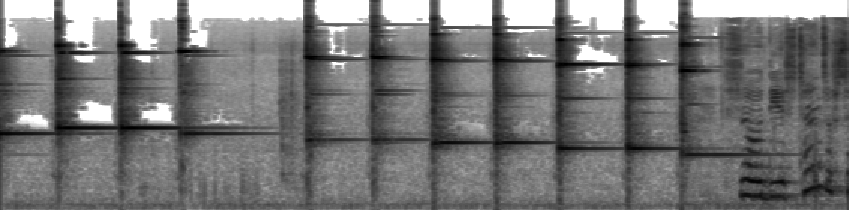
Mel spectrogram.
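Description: A toy robot strikes xylophone bars, ringing out a slow falling run of bright notes.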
